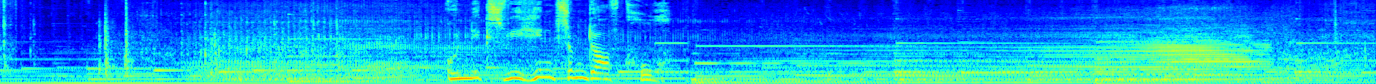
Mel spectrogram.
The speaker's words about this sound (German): Nix wie rauf auf die Mofa.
